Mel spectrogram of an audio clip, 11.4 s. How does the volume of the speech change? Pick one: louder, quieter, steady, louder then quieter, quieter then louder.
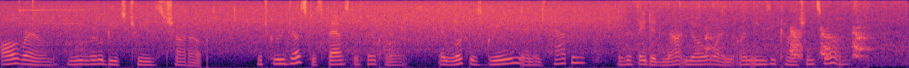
steady.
